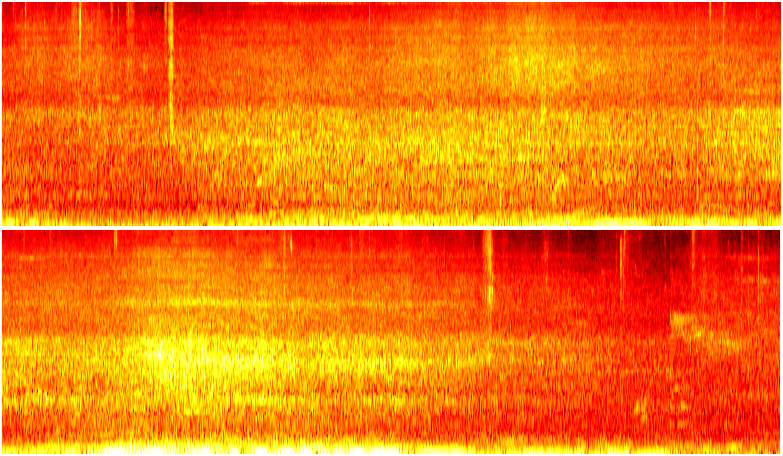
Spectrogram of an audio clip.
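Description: A motor vehicle's engine running in the street, a steady low hum that grows louder to a peak about two-thirds of the way through, then eases off.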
